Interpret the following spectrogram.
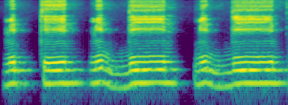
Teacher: Kemudian dalnya jangan ada udaranya.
